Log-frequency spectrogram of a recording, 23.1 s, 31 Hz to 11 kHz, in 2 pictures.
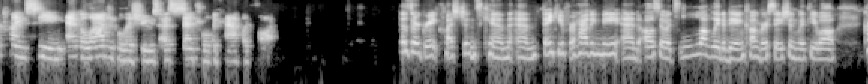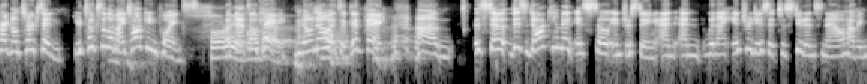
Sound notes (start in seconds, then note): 17.6 laughing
